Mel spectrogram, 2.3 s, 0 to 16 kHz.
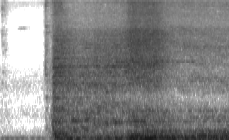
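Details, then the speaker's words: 1966 Pontiac Catalina wagon with Sniper EFI, cold start after cycling fuel: brief crank, fires right up and holds a steady smooth idle with lots of IAC; healthy start despite ongoing IAC issue, owner suspects computer drivers. "well, start it right up. That's always good. So it's got lots of IAC right now."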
